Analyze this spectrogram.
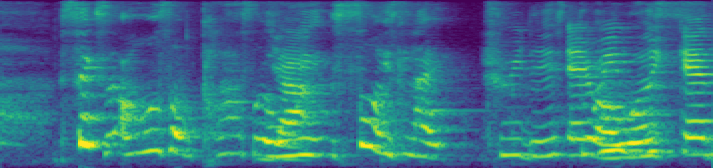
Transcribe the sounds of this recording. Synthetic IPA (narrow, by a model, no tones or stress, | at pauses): siksaʊəsɔfkʰlasəwik̚soitslaɪk̚t̪ʰɹidestuawəikɛ̃n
